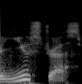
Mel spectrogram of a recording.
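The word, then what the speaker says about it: eustress: a lot of stress or you stress which is spelled EU stress so a good example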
